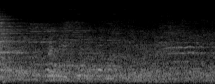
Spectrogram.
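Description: Indistinct background chatter from several people: voices murmuring with no clear words.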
